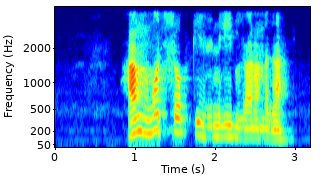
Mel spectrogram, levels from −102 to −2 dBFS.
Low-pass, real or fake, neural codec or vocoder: 3.6 kHz; fake; codec, 16 kHz in and 24 kHz out, 1.1 kbps, FireRedTTS-2 codec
